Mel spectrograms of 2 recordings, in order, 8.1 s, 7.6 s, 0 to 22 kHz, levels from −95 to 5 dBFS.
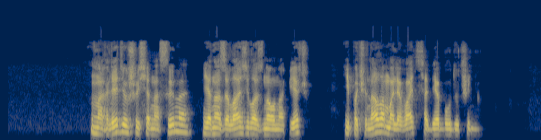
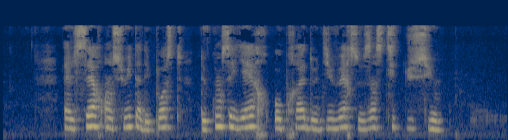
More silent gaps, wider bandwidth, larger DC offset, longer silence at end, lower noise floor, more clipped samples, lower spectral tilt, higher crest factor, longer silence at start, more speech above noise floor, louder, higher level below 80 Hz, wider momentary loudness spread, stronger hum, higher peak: neither; second, 7.8 kHz vs 12 kHz; neither; about the same, 0.95 s vs 0.95 s; first, -88 dBFS vs -67 dBFS; neither; first, -5 dB/octave vs -2.5 dB/octave; about the same, 16 dB vs 20 dB; first, 1.35 s vs 0.7 s; first, 74 dB vs 38 dB; first, -15 LUFS vs -29 LUFS; about the same, -64 dBFS vs -66 dBFS; about the same, 11 LU vs 9 LU; neither; first, 0 dBFS vs -12 dBFS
